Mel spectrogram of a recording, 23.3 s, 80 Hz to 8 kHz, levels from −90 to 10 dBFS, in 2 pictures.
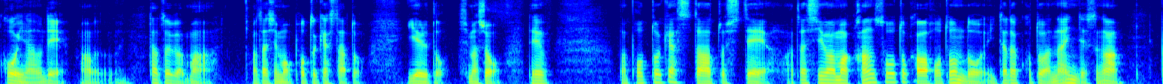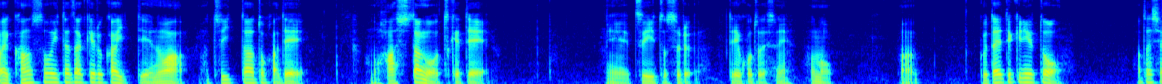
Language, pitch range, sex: Japanese, 85-125 Hz, male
